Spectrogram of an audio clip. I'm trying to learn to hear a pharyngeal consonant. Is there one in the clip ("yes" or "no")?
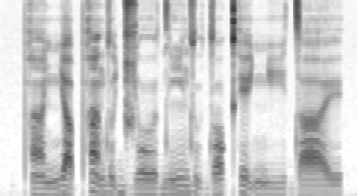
no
